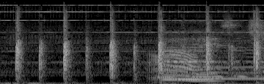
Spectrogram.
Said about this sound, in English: Don't hit the snooze on your alarm clock.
